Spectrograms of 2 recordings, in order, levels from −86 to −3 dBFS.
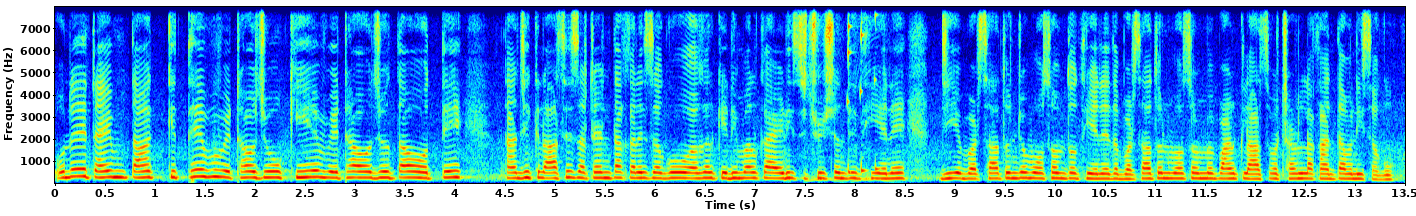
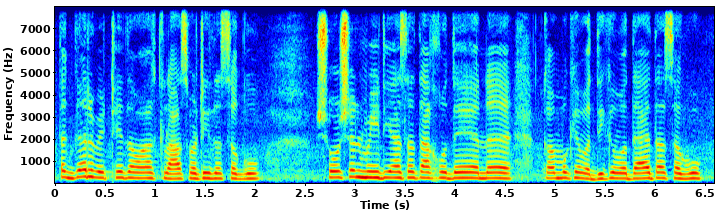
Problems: constant background noise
